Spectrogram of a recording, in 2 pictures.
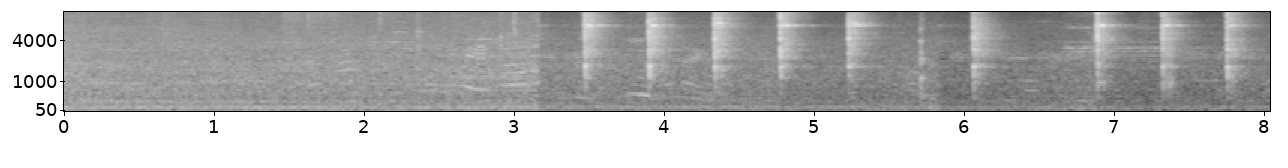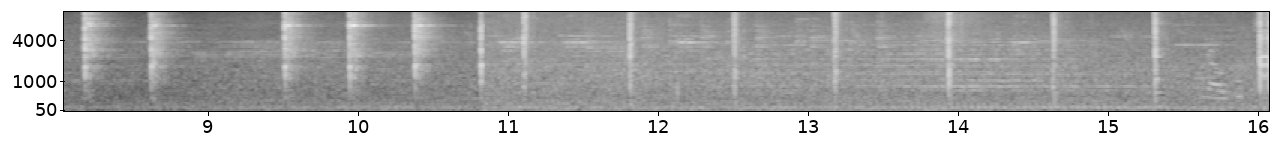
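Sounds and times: hammer striking knife: 3.5 - 5.5, 6.1 - 6.3, 6.9 - 8.9, 9.5 - 11.2.

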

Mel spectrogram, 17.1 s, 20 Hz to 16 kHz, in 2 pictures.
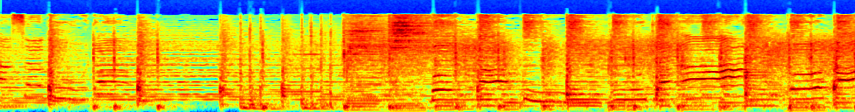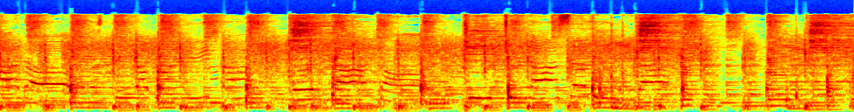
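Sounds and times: person singing into a microphone: 0.0 - 1.7, 4.3 - 15.4
live rock band playing: 0.0 - 17.0.

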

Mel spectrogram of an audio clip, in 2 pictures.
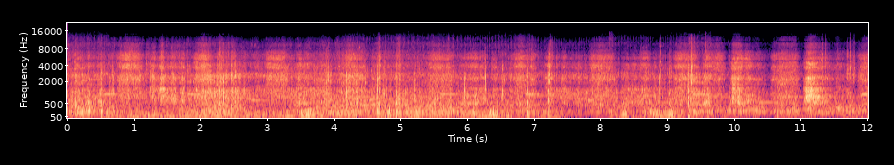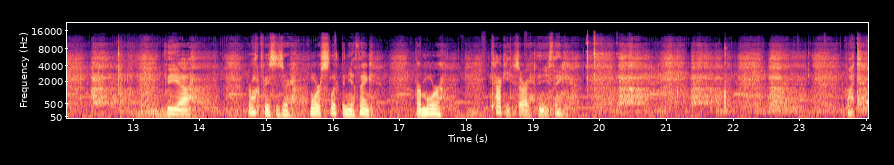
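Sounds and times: wind noise on microphone: 0.0 - 7.4, 13.0 - 14.7
tyre noise: 0.0 - 10.2
bike clicking and rattling: 0.0 - 24.0.

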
